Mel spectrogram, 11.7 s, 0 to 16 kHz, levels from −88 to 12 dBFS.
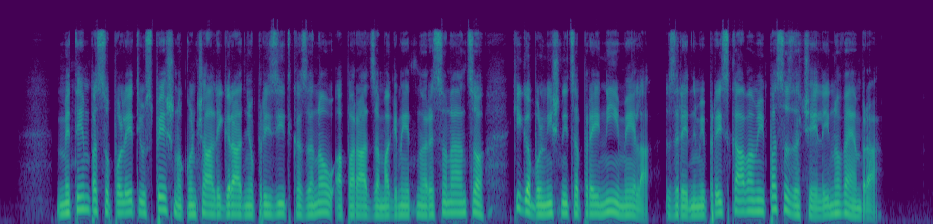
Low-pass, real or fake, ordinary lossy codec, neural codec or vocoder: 9.9 kHz; real; Opus, 32 kbps; none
